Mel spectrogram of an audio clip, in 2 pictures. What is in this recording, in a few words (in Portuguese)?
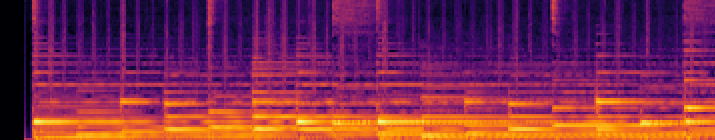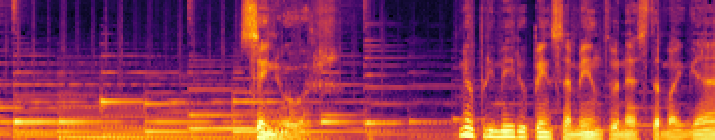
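Oracao da Manha, Masculino; religiosas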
